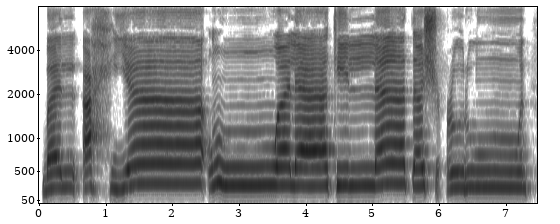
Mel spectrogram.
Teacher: حمزہ کے اوپر تنوین ہے اور تنوین کے بعد واو آ رہا ہے، اور واو جو ہے حروف یرملون میں سے ہے، تو یہاں پر ادغام ہوگا تھوڑا سا غننے کے ساتھ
